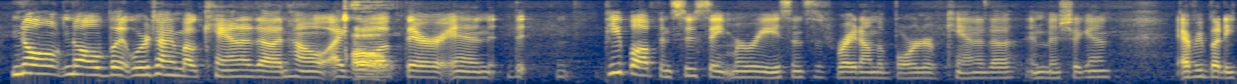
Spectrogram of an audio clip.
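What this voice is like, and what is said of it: Minnesota accent. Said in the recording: “he's always making fun of my Minnesota accent ... well, you do have a Minnesota accent. ... Yes, she does.”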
